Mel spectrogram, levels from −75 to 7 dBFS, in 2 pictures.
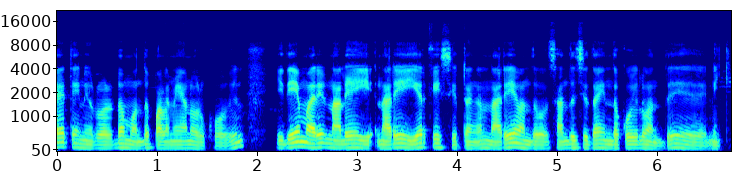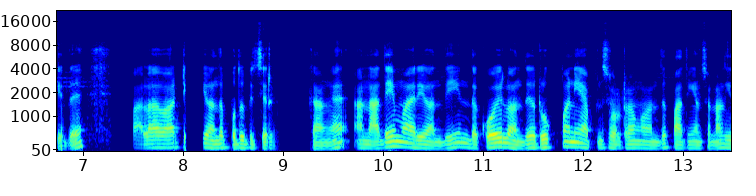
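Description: From 6.73 to 8.22 s, packets kept arriving late and the jitter buffer repeatedly ran dry, producing repeated stalls (stutter): 27 brief hold-ups, the longest 180 ms, that stretch the sound by about 450 ms without losing any of it.

From 8.95 to 9.28 s there is a call audio freeze. Packets were likely held up in transit, so the last sound is extended and fades, leaving 250 ms of silence before the audio resumes where it stopped.

From 10.21 to 10.72 s, a jitter buffer slow-down repeats short stretches of the audio to rebuild reserve, adding 66 ms. Playback runs at 89% speed with unchanged pitch, so sounds are audibly drawn out.

From 12.45 s to the end, a jitter buffer speed-up trims small pieces to shed excess delay, about 150 ms in all. The audio plays at 112% speed at the same pitch and sounds hurried.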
